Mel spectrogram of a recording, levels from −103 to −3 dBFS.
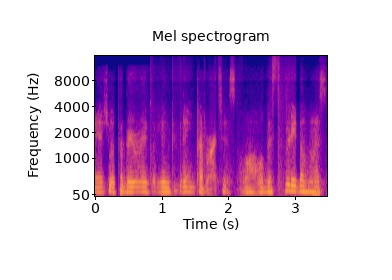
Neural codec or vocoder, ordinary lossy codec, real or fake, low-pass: codec, 44.1 kHz, 0.9 kbps, DAC; Opus, 24 kbps; fake; 14.4 kHz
